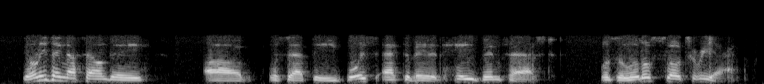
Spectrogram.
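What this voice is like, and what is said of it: Baltimore accent. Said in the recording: “maybe because of my accent. ... maybe the Baltimore accent was a little odd for them”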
